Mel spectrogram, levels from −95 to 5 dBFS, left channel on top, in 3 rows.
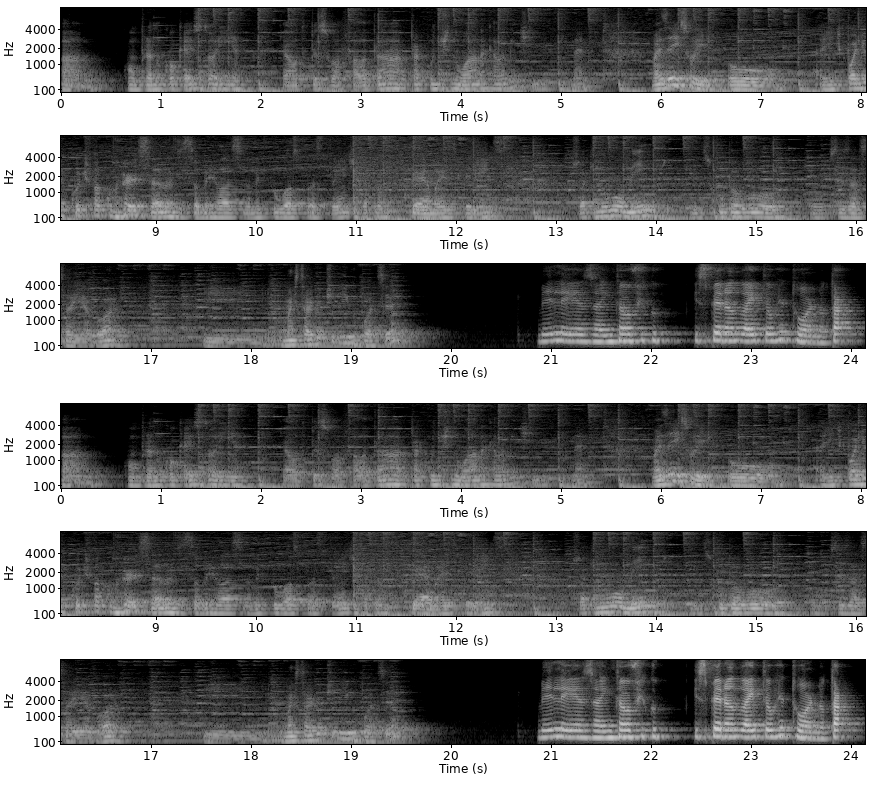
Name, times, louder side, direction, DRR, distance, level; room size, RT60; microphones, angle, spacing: voice 1, 0.0-1.8 2.2-4.8 5.1-7.3 7.5-16.7 17.5-19.5, equal, 40° left, 1.1 m, -34 dB
sound 1, 0.9-19.5, equal, 20° left, 1.1 m, -41 dB
voice 2, 20.9-22.1 22.4-23.9, right 4 dB, 40° right, 0.3 m, -24 dB
6.4 x 5.1 x 4.8 m
head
